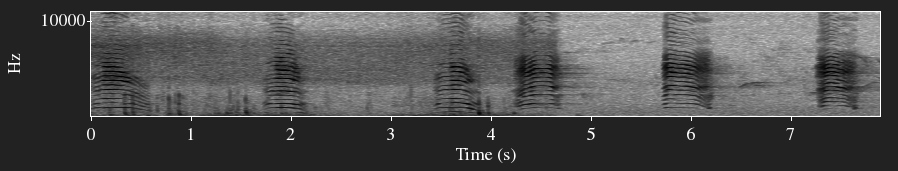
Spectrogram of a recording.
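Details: Deer at night gives six high, nasal, sheep-like bleats, each under a second and falling in pitch, spaced about every one and a half seconds, with faint background hiss.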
